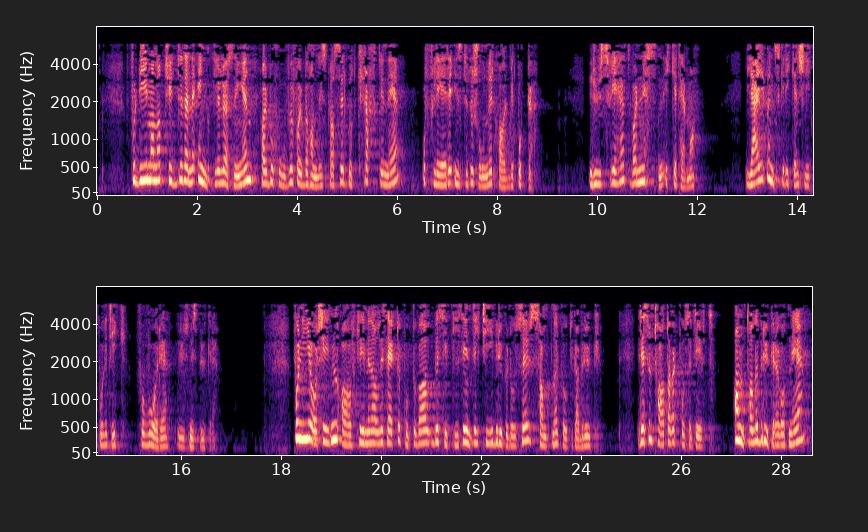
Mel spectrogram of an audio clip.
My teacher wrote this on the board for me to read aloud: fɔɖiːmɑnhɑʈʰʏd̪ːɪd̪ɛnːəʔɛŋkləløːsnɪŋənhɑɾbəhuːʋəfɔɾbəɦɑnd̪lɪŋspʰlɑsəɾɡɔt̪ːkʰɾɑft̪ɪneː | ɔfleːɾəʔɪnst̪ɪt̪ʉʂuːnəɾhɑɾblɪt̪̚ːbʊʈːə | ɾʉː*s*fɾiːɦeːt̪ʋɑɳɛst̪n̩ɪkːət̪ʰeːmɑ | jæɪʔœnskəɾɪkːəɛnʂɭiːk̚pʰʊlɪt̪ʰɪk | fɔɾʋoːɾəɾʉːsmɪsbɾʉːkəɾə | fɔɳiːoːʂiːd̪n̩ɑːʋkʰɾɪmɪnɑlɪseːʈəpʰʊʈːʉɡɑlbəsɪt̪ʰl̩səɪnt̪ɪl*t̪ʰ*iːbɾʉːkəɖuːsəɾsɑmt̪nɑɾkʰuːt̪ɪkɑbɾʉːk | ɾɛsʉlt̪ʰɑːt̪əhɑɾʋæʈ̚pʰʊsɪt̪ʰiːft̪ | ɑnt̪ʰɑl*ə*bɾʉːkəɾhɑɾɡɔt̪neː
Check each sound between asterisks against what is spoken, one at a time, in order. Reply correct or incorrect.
correct, correct, correct

